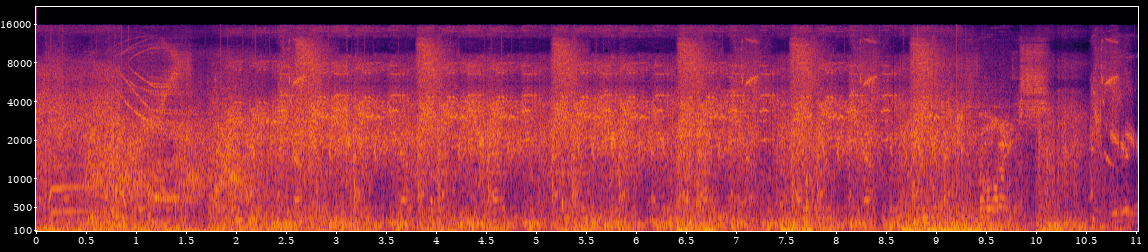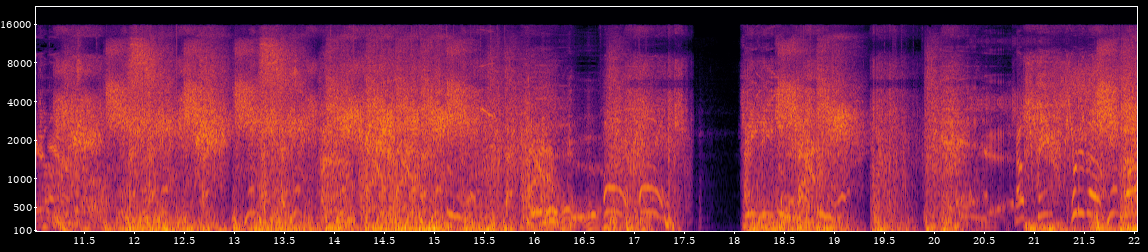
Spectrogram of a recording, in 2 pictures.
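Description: Rapid punches, blasts and hit effects crackle and thump in a fighting game.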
